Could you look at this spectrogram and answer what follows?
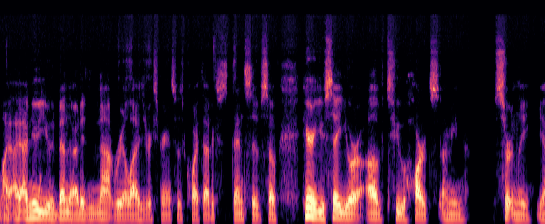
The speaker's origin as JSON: {"language": "English", "country": "United States"}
